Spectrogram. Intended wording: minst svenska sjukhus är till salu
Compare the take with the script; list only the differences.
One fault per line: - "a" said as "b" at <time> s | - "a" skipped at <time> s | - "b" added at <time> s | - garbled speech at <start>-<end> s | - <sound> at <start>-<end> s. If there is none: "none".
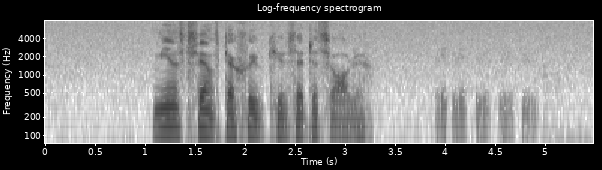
- laugh at 3.9-4.9 s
